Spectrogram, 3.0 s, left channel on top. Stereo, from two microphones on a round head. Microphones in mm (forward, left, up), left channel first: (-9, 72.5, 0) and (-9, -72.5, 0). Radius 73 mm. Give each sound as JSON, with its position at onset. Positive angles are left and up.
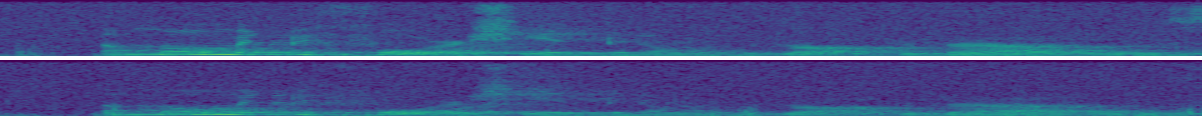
{"t": 0.3, "sound": "a woman speaking", "side_deg": 45, "distance_m": 6.5}
{"t": 1.9, "sound": "a woman speaking", "side_deg": 80, "distance_m": 6.0}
